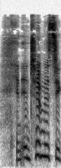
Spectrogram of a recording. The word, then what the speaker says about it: Intimacy: Nicole Stuhl ist heute zu Gast und ich habe es gerade ähm, ein bisschen geübt äh, auszusprechen, weil die Betonung ist, habe ich gerade gelernt, auf der ersten Silbe. Intimacy Coach, genau.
